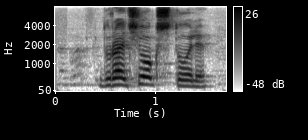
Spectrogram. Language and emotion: Russian, angry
